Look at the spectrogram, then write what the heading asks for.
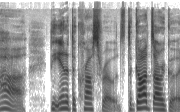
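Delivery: play-acted sarcastic, joking tone. Quoting a character's remark on reaching the same inn: imitating a sarcastic remark. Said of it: "he's being sarcastic".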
